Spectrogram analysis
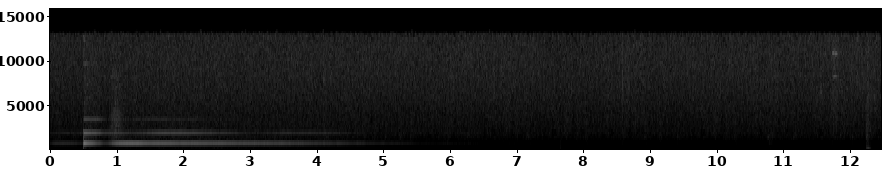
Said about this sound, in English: nearby, and distant sounds, bells.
